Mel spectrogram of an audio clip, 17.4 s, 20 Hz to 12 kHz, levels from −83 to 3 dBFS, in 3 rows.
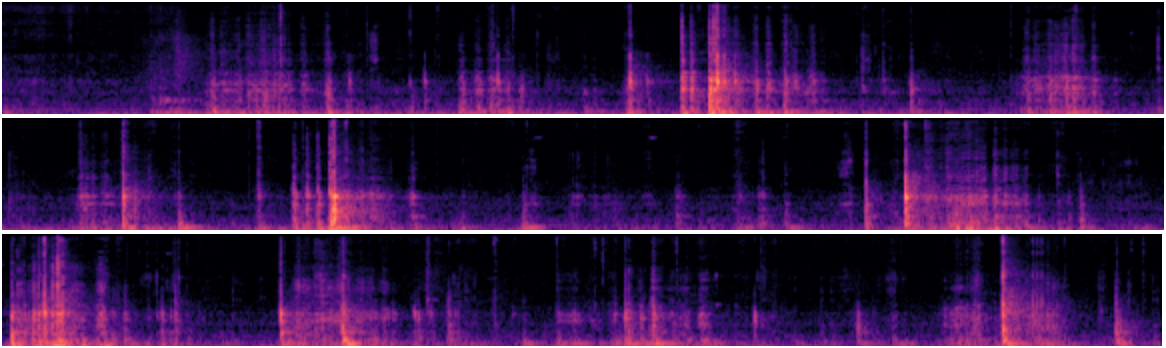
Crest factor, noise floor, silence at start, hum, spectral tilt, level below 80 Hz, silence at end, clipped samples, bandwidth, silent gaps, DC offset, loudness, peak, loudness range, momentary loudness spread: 32 dB; -53 dBFS; 0 s; none; -5 dB/octave; -40 dBFS; 0 s; under 0.1%; 11.5 kHz; none; under 0.1%; -32 LUFS; -2 dBFS; 9 LU; 25 LU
